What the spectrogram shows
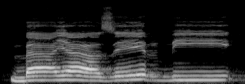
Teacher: یا مدہ کو 1 الف کے برابر کھینچ کر پڑھیں گے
